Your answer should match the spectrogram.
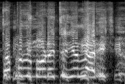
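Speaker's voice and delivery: high, loud over-the-top Irish impression; mock Irish greeting. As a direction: shout the greeting in a big mock Irish lilt.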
